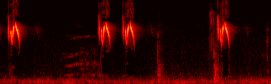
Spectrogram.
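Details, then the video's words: Scarlet-headed flowerpecker kept in a cage for singing training gives short, piercing high chirps, one single and then two close pairs, with soft low hum behind. "Deep red-headed birds(Dicaeum Trochileum): Birds thoroughbred training for singing chirped"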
